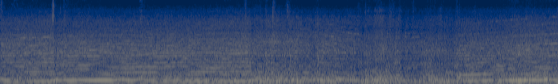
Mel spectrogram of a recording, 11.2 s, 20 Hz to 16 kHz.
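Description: Several LMP3 prototype race car engines in the Le Mans Ultimate sim racing game drone and rev steadily with sustained harmonic tones, shifting pitch through gear changes, loud and continuous throughout.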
